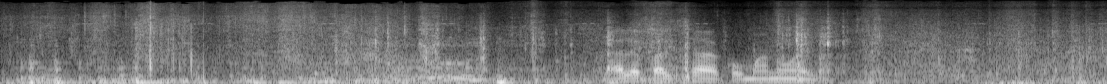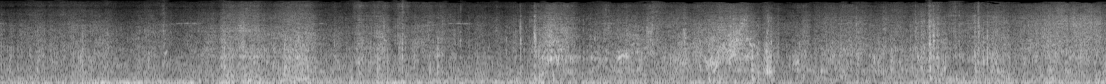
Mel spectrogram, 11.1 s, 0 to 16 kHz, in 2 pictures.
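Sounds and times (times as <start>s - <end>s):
crinkling: 0.0s - 11.0s
cloth sack rustling: 3.1s - 11.0s.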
